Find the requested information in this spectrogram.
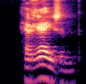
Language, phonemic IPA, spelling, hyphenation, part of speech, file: Dutch, /ˌɦɛrˈrɛi̯.zə(n)/, herrijzen, her‧rij‧zen, verb, Nl-herrijzen.ogg
- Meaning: to rise again, to become resurrected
